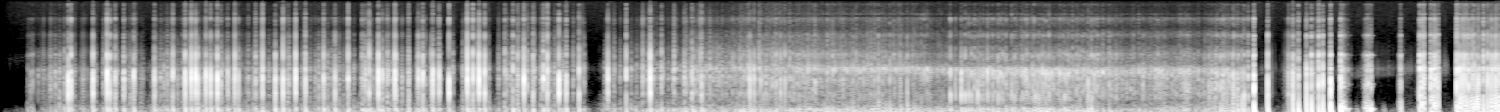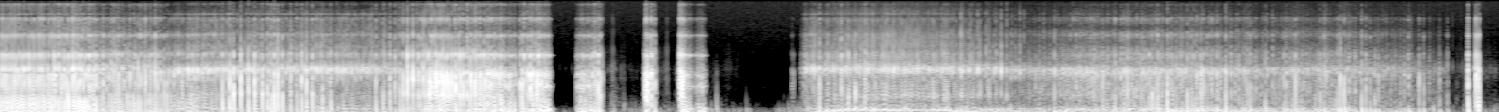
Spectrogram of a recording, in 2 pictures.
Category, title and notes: Sound effects > Other
I used the Jez Riley French 'Ecoutic' contact microphone with probe to record the probe moving along the outside of a beanbag.
movement, Contact, Mic, Scratch, friction, scrathing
